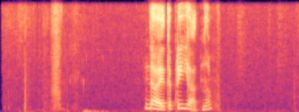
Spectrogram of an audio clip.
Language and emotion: Russian, positive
